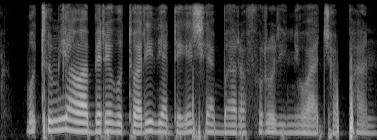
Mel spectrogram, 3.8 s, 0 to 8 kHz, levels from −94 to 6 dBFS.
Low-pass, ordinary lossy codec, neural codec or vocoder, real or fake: 7.2 kHz; none; none; real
